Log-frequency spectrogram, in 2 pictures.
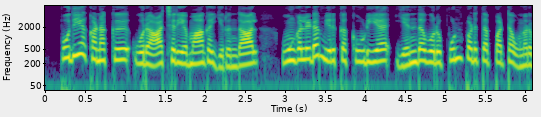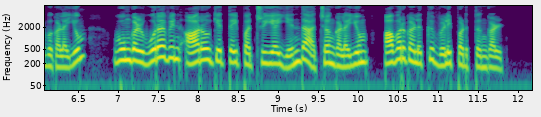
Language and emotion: Tamil, neutral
